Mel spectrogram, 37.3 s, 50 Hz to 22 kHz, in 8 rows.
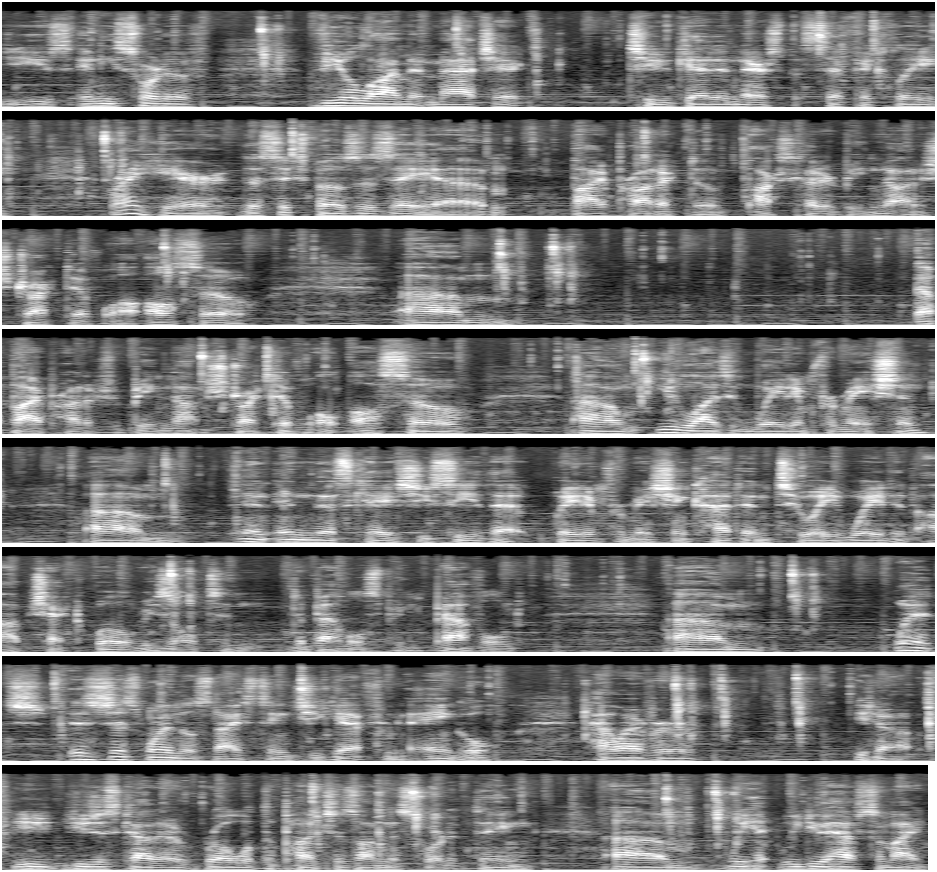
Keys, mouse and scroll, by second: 0.3 click, 1.3 q, 1.8 click, 2.4 shift+middle click, 2.7-3.1 scroll up 1, 3.1 middle click, 3.4-3.8 scroll up 1, 3.8 middle click, 4.2 Tab, 4.5 shift+middle click, 4.7-5.3 shift+scroll up 2, 5.3 3, 5.4 click, 7.2 Left, 10.2 q, 10.8 click, 11.9 Tab, 12.1 q, 12.5 click, 13.3 scroll up 1, 13.8 middle click, 15.0 q, 15.5 shift+click, 17.0 Left, 17.1-17.5 scroll down 3, 17.2 alt+a, 18.2 middle click, 18.6 scroll down 1, 19.0 click, 19.4-20.0 scroll up 4, 19.7 shift+middle click, 21.6 click, 24.2 b, 26.1 click, 26.7 middle click, 27.3 q, 28.1 click, 28.5 shift+middle click, 28.9 shift+scroll up 1, 29.5 Tab, 29.8-30.4 scroll up 1, 30.4 click, 31.4 3, 32.1 alt+shift+click, 33.6 Left, 34.8 q, 35.2 click, 36.1 Tab, 36.3 q, 36.7 click.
